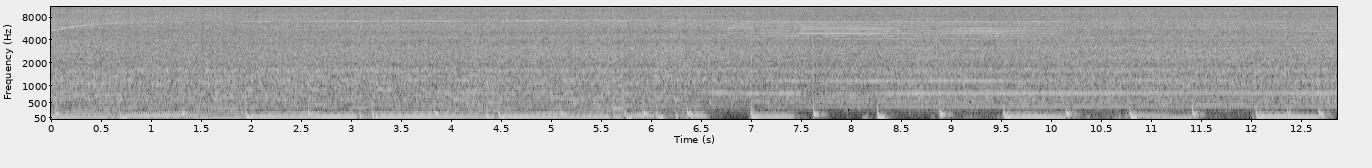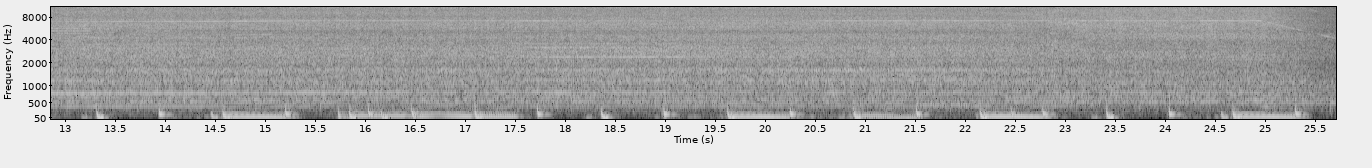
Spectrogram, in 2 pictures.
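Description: Mastercraft 11-amp plunge router running at full speed with a steady high whine, its bit cutting into wood; the motor winds down, falling in pitch, near the end. Music with a steady beat plays underneath.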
